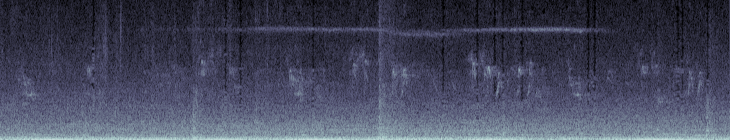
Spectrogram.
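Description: A vehicle engine drones low and steadily, swelling and easing about every second. A few short high bird chirps sound over it.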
